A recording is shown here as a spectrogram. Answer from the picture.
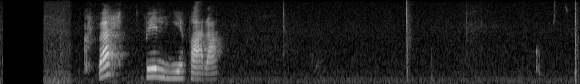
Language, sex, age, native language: Icelandic, female, 7, Icelandic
